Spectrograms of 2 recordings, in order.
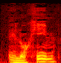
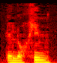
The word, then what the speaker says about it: Elohim: del inglés pero la la fonética es con j es Elohim Sí por eso yo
